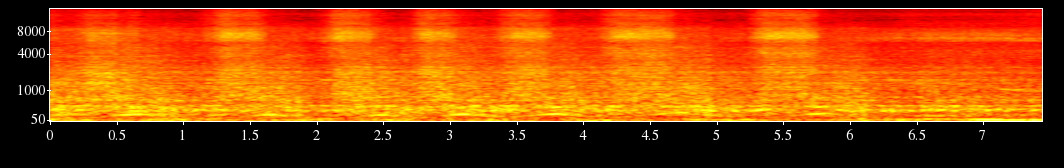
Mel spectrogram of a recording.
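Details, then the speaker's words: 1977 Chevy K5 Blazer abandoned 20+ years, running its 260 hp marine V8 on old fuel with outdrive off: deep, even rumble rising and falling with throttle blips, no knocks or misses, 40 psi oil, charging; normal running. "oh it sounds good let's go get a listen 212 year old fuel"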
